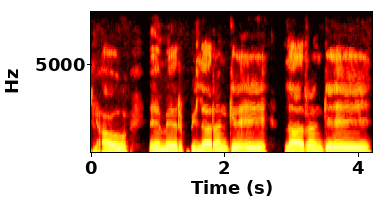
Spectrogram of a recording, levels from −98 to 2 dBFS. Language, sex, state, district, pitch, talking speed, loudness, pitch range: Chhattisgarhi, male, Chhattisgarh, Sarguja, 135 Hz, 155 wpm, -14 LUFS, 135-140 Hz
